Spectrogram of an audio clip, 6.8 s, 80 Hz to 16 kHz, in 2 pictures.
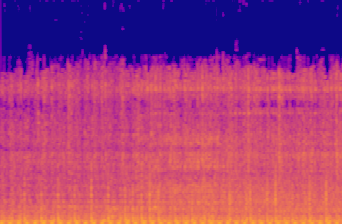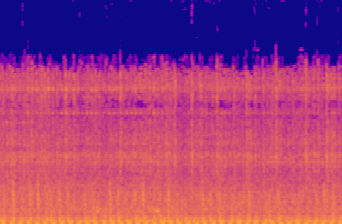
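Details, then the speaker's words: Jacobsen Chief 1200 garden tractor with Kohler single-cylinder engine, cold start, parked in forward gear, running to drain the carburetor bowl: steady thump of about four firing pulses a second, even and unbroken, no misses; normal healthy cold idle. "I always like to just drain my carburetor ball so you guys get a couple of minutes to just listen to that Kohler idle."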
